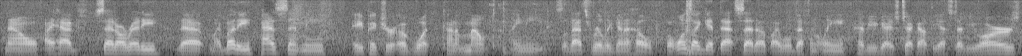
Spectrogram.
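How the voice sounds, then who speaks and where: Man over clear background noise. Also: mid-range voice. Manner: folksy, colloquial. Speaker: amateur CB radio vlogger. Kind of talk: casual vlog talk to viewers. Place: in a parked car and outdoors beside it. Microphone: handheld camera at arm's length. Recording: clearly noisy handheld camera audio.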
